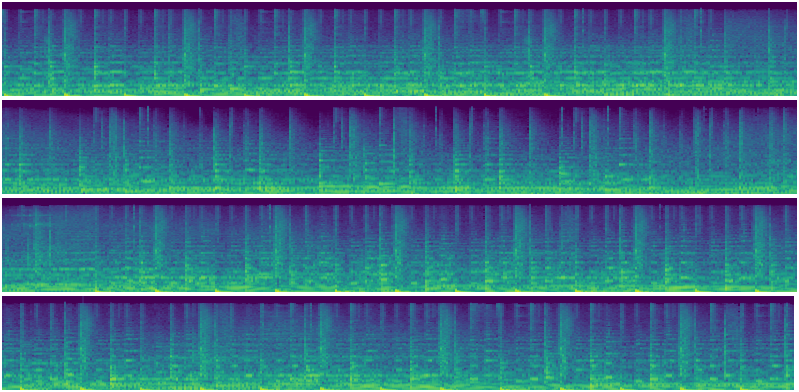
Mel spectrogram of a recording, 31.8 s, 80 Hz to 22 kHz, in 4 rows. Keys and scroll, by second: 21.5 ctrl+t, 23.8 ctrl+z, 29.2 ctrl+shift+z.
